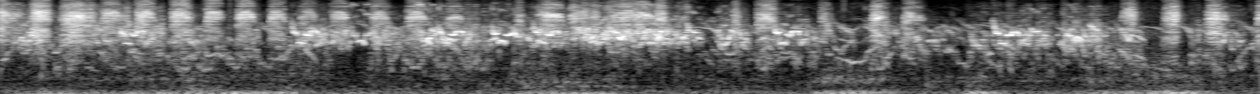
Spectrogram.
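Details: Budgies in a colony chirping when content; lively dense chatter of high chirps, whistles and rattling clicks, many birds at once, loud and continuous with brief pulsing rises.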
